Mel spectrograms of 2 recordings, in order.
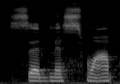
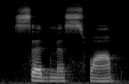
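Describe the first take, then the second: No difference in how they are said.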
